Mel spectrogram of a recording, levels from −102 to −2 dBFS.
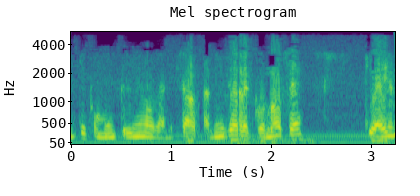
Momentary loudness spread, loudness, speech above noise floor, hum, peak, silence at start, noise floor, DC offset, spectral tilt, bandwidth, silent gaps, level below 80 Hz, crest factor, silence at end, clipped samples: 18 LU; -17 LUFS; 20 dB; none; -2 dBFS; 0 s; -35 dBFS; under 0.1%; -10.5 dB/octave; 5.2 kHz; none; -36 dBFS; 14 dB; 0 s; under 0.1%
